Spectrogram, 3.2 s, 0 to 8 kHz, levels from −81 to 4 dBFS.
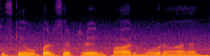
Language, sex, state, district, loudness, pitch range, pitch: Hindi, male, Uttar Pradesh, Etah, -18 LUFS, 160-170 Hz, 165 Hz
